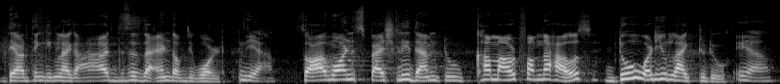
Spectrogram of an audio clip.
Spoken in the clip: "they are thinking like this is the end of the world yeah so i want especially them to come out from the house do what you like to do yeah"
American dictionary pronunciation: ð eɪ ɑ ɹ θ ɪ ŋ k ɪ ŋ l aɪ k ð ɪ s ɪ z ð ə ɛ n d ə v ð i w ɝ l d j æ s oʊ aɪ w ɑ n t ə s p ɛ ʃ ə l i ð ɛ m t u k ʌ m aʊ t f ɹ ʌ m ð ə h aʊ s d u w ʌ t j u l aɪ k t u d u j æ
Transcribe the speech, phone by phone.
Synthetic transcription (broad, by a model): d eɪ ɑ ɹ t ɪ ŋ k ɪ ŋ l aɪ k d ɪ s ɪ z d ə ɛ n d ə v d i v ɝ l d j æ s oʊ aɪ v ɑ n t s p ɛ ʃ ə l i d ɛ m t u k ʌ m aʊ t f ɹ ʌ m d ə h aʊ s d u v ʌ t j u l aɪ k t u d u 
